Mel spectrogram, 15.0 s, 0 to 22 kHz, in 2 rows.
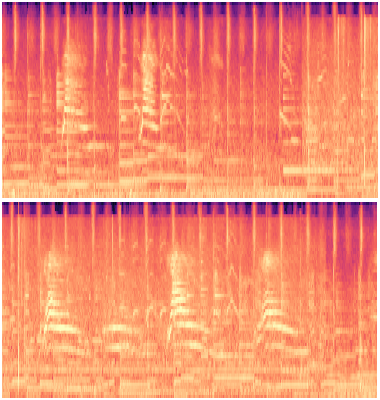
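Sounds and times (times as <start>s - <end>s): background music: 0.0s - 15.0s
cat meowing: 1.2s - 2.0s, 2.7s - 4.5s, 5.6s - 13.6s.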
